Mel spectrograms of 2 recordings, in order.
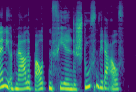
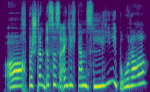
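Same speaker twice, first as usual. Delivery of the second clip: put-on much higher girl's voice, not truly whispered; mock whisper; 8 semitones higher than usual. Merle hopes aloud the wild piggy bank is sweet, high cooing. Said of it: "flüsterte sie".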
